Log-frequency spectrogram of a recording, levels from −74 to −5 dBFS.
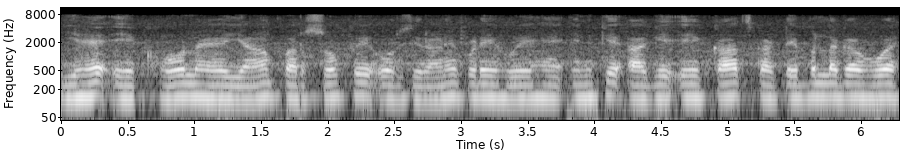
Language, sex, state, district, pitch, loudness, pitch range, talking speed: Hindi, male, Rajasthan, Bikaner, 130 Hz, -17 LUFS, 125-135 Hz, 200 wpm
